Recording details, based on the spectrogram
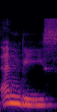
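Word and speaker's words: enby: lot of non-binary people refer to themselves as envies and then it's spelled e-n-b-y yeah um they continue gender non-conforming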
